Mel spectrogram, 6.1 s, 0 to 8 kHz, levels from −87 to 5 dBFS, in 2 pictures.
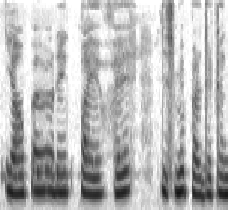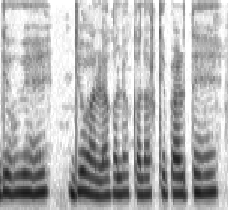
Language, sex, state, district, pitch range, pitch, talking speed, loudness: Hindi, female, Uttar Pradesh, Lalitpur, 245-270 Hz, 255 Hz, 165 wpm, -13 LUFS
